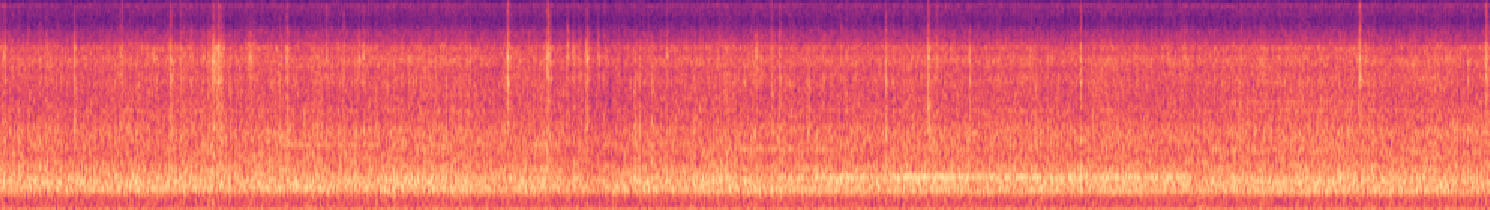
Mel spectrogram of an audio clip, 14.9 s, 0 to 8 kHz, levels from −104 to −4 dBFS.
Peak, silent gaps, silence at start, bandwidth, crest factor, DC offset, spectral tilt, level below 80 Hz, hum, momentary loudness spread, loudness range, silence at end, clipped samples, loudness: 0 dBFS; none; 0 s; 8 kHz; 14 dB; 2%; -4.5 dB/octave; -40 dBFS; none; 2 LU; 1 LU; 0 s; under 0.1%; -14 LUFS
